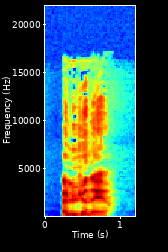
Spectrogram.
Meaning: alluvial
- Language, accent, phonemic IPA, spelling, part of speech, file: French, France, /a.ly.vjɔ.nɛʁ/, alluvionnaire, adjective, LL-Q150 (fra)-alluvionnaire.wav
